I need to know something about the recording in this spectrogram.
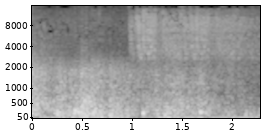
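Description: Thunder-like rumbling sound effect under a title animation: a continuous low rumbling noise that slowly fades.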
